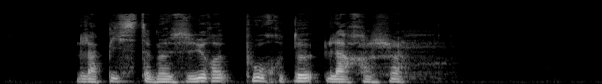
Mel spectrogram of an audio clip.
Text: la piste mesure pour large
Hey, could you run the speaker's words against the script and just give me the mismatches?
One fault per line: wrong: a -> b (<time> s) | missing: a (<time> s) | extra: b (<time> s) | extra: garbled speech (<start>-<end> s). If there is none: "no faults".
extra: de (2.9 s)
